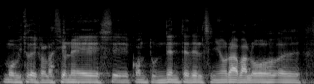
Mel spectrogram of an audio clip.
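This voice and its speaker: A man putting political questions as a television interviewer, in halting, measured phrases. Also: on the low side, completely flat delivery, dark tone, slight background noise.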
